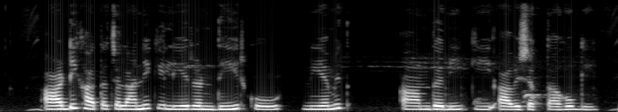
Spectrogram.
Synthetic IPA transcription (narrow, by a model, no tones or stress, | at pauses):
aːɾɖikʰaːt̪at͡ʃɐlaːnekelieɾɐ̃ɳd̪iːɾko | nijəmɪt̪ | aːmd̪ənikiaːʋəʃjək̚t̪aɦoːɡiː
